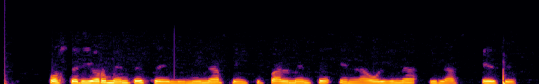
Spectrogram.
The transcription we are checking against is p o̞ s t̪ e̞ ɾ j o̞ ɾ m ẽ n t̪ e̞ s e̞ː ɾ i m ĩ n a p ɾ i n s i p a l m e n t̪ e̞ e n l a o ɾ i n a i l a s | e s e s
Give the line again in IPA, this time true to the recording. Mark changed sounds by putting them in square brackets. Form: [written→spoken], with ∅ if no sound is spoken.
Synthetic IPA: p o̞ s t̪ e̞ ɾ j o̞ ɾ m ẽ n t̪ e̞ s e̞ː [ɾ→l] i m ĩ n a p ɾ i n s i p a l m [e→ẽ] n t̪ e̞ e n l a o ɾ i n a i l a s | e s e s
